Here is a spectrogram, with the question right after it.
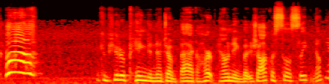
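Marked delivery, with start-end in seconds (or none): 0.1-0.5 sudden high yelp; short shriek of fright; startled yelp. Real, not acted. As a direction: jump at the noise with a sharp cry. Startled by computer ping.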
